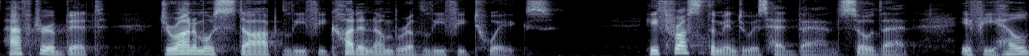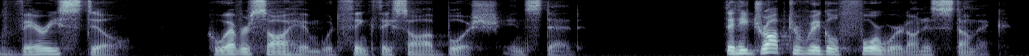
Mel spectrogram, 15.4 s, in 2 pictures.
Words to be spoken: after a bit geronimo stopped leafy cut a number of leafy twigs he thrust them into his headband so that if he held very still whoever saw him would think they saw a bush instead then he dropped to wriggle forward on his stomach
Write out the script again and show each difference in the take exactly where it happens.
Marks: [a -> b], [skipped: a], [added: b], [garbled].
after a bit geronimo stopped leafy cut a number of leafy twigs he thrust them into his headband so that if he held very still whoever saw him would think they saw a bush instead then he dropped to wriggle forward on his stomach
